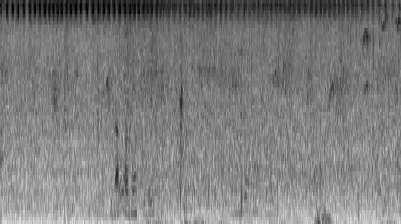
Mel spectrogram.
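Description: Insects chirring in the vegetation: a steady, high-pitched, rapidly pulsing drone.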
